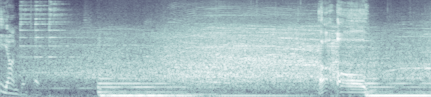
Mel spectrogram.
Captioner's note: applause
